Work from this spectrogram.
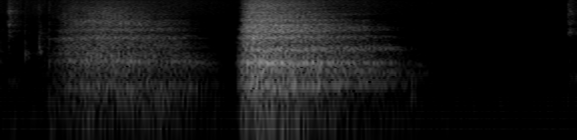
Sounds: Sigh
